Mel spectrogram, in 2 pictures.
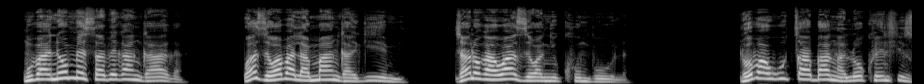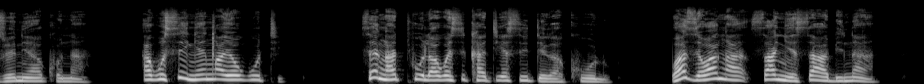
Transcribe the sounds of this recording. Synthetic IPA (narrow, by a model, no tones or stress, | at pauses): ŋuβanɛɔmɛsaβɛɣaŋaːɣa | wazɛwaβalamaŋaɣiːmi | nd͡ʒʱalɔɣawazɛwaŋikʰumbʱuːla | lɔβauɣuǀaβaŋalokʰɔenɬizwenijakʰɔnaː | ɣusiŋɛŋ͡ǁajoɣutʰi | sɛŋatʰulaɣwesikʰatʰijesid̥ʱɛɣakʰuːlu | wazɛwaŋasaŋɛsaβina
